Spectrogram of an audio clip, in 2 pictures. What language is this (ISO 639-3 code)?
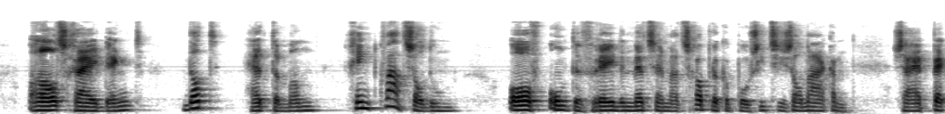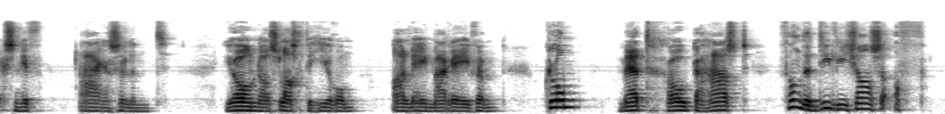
nld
